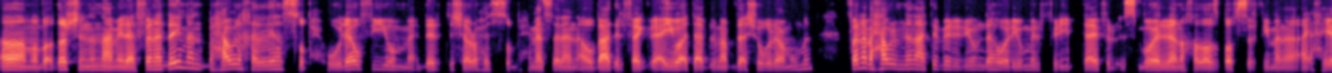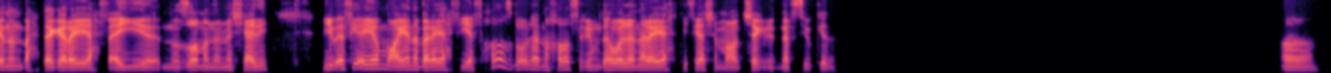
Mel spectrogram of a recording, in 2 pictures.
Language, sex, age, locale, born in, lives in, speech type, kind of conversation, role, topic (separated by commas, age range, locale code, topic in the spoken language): Arabic, male, 20-24, ar-EG, Egypt, Egypt, conversation, podcast, guest, إزاي بتنظّم وقتك بين الشغل والهواية؟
